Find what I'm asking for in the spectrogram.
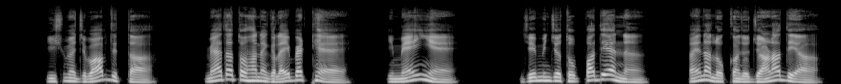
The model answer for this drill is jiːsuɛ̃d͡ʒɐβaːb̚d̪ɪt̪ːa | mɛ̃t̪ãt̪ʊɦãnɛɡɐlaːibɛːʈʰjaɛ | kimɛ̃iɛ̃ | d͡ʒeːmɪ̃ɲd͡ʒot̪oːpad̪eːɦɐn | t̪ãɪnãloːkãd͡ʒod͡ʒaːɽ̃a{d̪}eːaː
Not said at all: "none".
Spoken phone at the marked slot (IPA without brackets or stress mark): d̪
